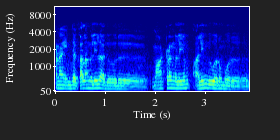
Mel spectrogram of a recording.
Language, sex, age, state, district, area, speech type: Tamil, male, 30-45, Tamil Nadu, Kallakurichi, urban, spontaneous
